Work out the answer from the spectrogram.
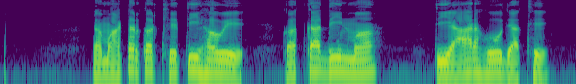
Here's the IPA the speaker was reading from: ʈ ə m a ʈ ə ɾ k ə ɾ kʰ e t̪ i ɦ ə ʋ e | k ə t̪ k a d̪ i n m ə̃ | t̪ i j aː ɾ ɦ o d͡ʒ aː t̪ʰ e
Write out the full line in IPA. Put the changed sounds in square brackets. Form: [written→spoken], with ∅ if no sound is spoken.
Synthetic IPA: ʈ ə m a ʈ ə ɾ k ə ɾ kʰ e t̪ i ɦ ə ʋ e | k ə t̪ k a d̪ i n m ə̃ | t̪ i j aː ɾ ɦ o d͡ʒ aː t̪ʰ e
